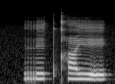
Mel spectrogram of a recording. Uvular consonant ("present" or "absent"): present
